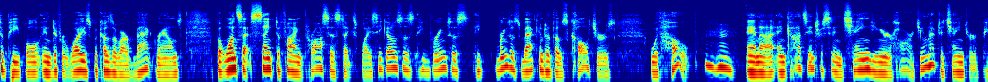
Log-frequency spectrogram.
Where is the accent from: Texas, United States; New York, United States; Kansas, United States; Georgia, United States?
Texas, United States; Nocona; now in Dallas, United States; I grew up in Nocona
